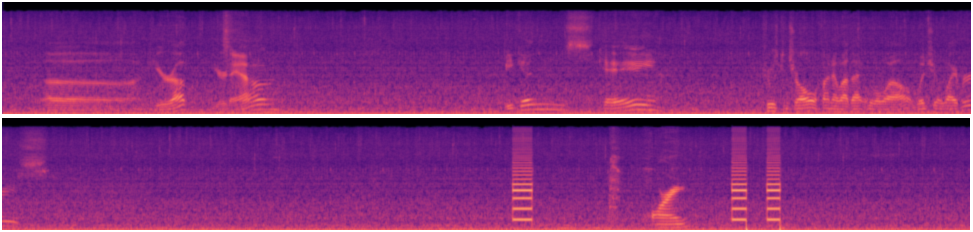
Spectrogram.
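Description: A truck engine idles with a steady low rumble.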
